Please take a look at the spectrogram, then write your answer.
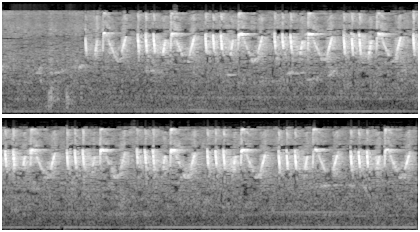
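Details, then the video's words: Ciblek gunung in full, continuous 'ngebren' song, used as a master recording for training songbirds: rapid high chattering notes in dense bursts, with a steady low hum underneath. "CIGUN GACOR FULL NGEBREN"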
